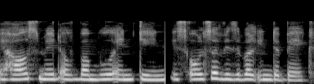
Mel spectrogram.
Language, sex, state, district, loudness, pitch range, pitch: English, female, Arunachal Pradesh, Longding, -14 LUFS, 220-235 Hz, 230 Hz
